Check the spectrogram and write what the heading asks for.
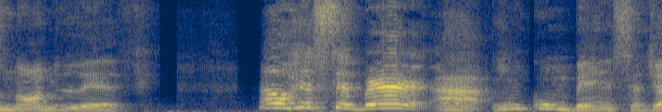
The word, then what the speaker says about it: LEW: que essas locomotivas seriam construídas pelo tradicional fabricante Liv. A Liv, cuja pronúncia correta é Lev, e cujo significado vai estar aparecendo aqui na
